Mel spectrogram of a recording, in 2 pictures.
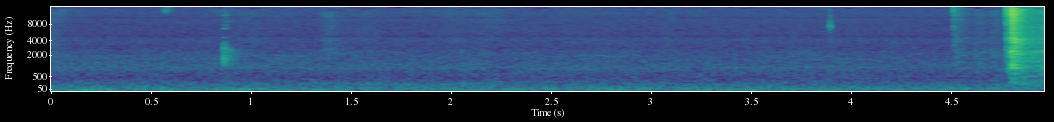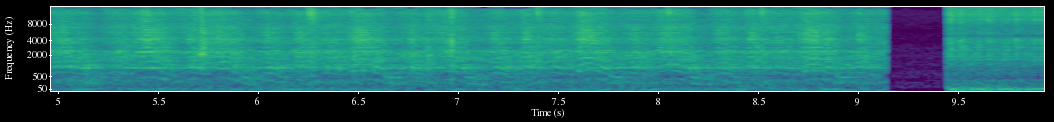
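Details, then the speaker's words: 1965 Ford Thunderbird engine at its first start after a rebuild: it catches and runs at an uneven, lumpy idle with an irregular beat, sounding horrible, then dies. Rough running; the engine went back to the machine shop afterwards. "engine is running it sounds horrible and the sound at the very end is when the engine died"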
